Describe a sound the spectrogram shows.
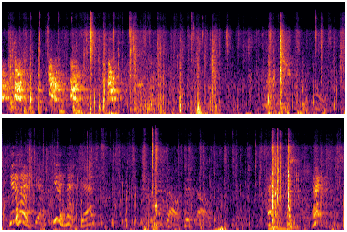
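A horse's hooves thud on the forest floor.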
